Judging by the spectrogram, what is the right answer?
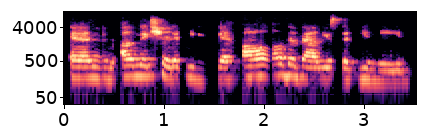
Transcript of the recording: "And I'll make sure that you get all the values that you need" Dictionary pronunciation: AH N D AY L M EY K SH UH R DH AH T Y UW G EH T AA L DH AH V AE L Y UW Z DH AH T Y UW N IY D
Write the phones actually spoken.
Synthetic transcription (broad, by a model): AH N D AY L M EY K SH UH R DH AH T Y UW G EH T AA L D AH V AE L Y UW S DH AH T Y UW N IY D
